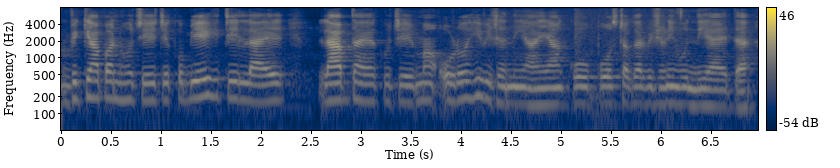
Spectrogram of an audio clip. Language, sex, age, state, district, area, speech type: Sindhi, female, 45-60, Rajasthan, Ajmer, rural, spontaneous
